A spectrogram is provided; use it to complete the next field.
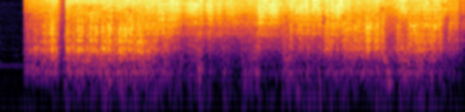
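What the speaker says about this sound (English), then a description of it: "I'll take the air compressor and blow as much of this stuff out as I can" An air compressor nozzle blasting sanding dust off a wooden bench built from old pallets makes a loud, continuous close-up hiss of rushing air with a few brief dips, and no talk.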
